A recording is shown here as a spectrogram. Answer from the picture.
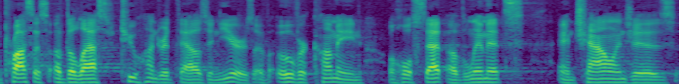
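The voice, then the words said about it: Australian accent. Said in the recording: “the Aussie accent's a little unusual for these ears”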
